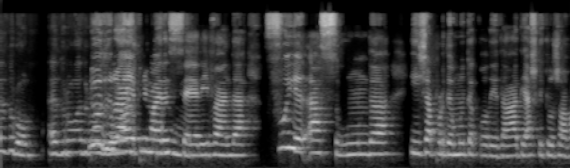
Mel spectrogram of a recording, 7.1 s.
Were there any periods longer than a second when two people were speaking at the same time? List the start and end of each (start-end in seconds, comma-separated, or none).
1.1-2.5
